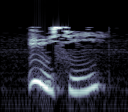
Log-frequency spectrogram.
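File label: "预习", Mandarin Chinese; hsk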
